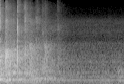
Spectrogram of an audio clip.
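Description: A small audience clapping, thinning to a few scattered claps and dying out within the first second. After that only quiet room tone with a faint steady hum remains.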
